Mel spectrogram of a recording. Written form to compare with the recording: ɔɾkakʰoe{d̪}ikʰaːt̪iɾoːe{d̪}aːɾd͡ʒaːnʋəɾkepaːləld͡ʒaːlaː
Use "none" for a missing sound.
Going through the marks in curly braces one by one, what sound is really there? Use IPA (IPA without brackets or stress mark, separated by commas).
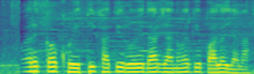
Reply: t̪, d̪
